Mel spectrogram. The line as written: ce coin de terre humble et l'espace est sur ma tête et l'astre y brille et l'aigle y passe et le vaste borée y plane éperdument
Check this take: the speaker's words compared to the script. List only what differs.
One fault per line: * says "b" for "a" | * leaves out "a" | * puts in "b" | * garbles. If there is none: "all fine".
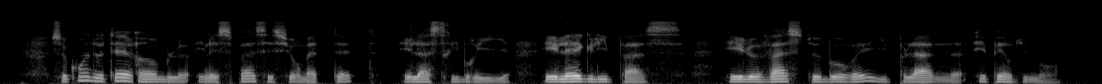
all fine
